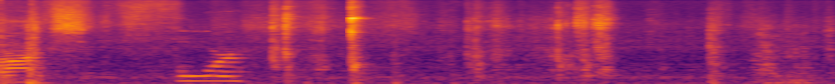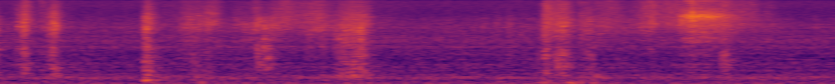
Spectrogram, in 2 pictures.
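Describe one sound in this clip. Card packs rustle and tap as hands handle them.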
